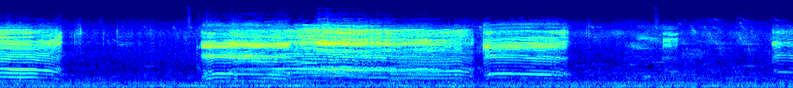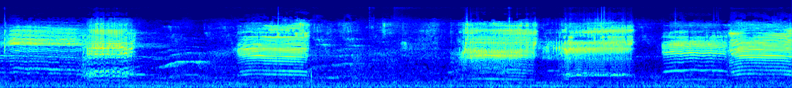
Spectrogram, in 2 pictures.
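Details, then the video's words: Ewe and her lamb calling: repeated quavering bleats, mostly one to two and a half seconds long, coming in clusters with brief pauses between them, with low steady background noise throughout. "Sheep and her cute baby"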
